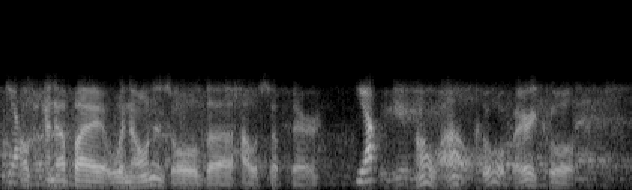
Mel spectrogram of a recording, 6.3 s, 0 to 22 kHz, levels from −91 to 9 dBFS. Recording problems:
phone-call audio; poor line; nothing above 3.5 kHz
household noises; noticeable; throughout; 15 dB below the speech
voice in the background; noticeable; throughout; 15 dB below the speech

